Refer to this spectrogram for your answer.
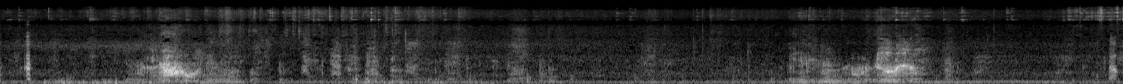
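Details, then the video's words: Two dogs, a Malamute and a pit bull, playing in a backyard with a pool; two loud growling barks several seconds apart amid low background chatter and noise. "Backyard Brawl Malamute VS Pitbull!!!"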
